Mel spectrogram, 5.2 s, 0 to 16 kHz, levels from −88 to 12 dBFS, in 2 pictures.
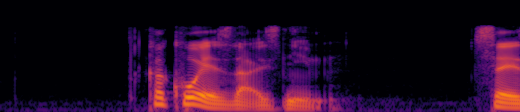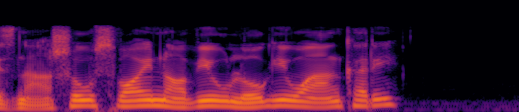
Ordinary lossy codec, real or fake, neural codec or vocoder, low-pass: none; real; none; 7.2 kHz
